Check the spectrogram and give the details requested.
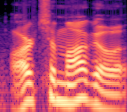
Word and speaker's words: Archimago: I pronounce it Archimago. Okay. Yeah, I don't know. I can't say the arc. Uh-huh. I have to say arch, like Archmage. Yeah. But I'm okay switching to Mago.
